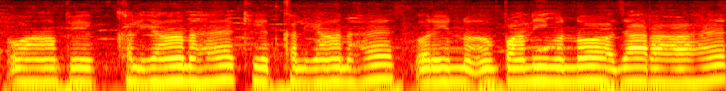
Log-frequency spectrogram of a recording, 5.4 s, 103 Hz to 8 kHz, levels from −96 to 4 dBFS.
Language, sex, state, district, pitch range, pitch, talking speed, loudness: Hindi, male, Bihar, Saran, 155-165 Hz, 160 Hz, 165 wpm, -20 LUFS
